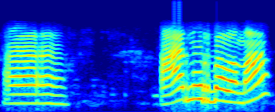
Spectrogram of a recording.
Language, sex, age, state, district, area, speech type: Tamil, female, 30-45, Tamil Nadu, Tirupattur, rural, conversation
